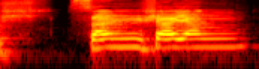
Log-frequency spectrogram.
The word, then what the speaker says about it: संशयं: शंश ऐसे बोलेंगे और य के ऊपर जो अनुस्वार है उसके आगे क लिखा हुआ है तो यहां क ख ग घ अंग का जो अंग है उसका उच्चारण आना चाहिए तो संशयं संशयं तो ये हो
